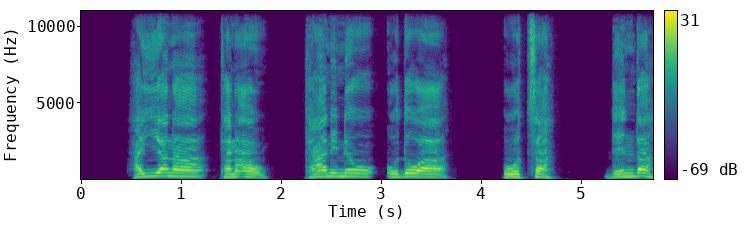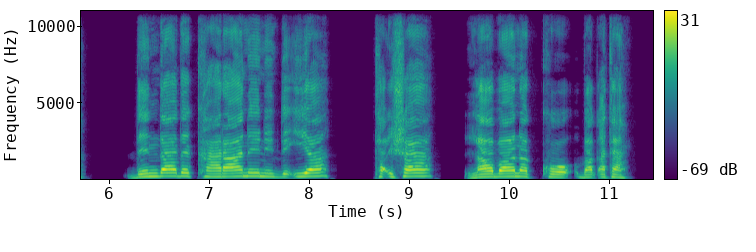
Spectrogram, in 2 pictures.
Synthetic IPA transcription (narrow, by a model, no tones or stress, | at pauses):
hɐjːɐnaːt̪ɐnɐʔɐw | t̪aːnɪnɛɔd̪ɔwaː | oːt͡sːɐ | d̪ɛnd̪ɐ | d̪ɛnd̪aːd̪ɛkʰaːɾaːnɛːnɪd̪ɛʔɪjaː | t̪ɐɪʃaː | laːbaːnɐkʰːɔbɐkʼɐt̪ɐ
